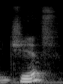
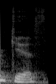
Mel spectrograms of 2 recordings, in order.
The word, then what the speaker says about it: GIF: to upload a banner there's a Jif or gif depending on which way you pronounce it a JPEG or a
